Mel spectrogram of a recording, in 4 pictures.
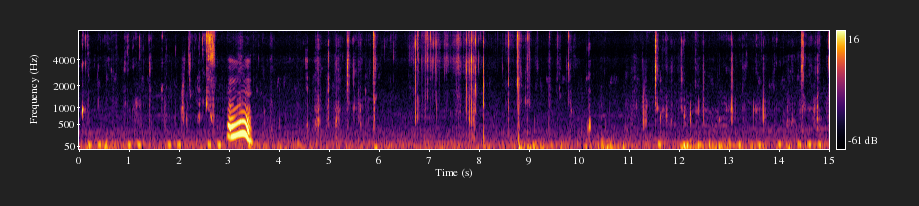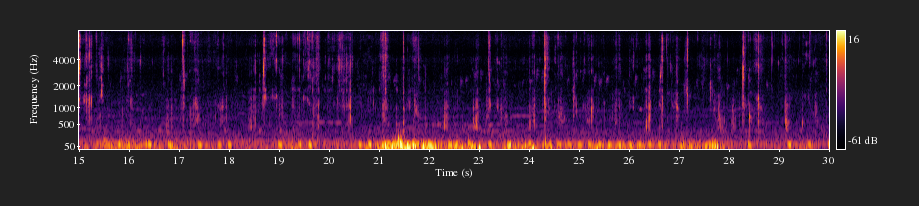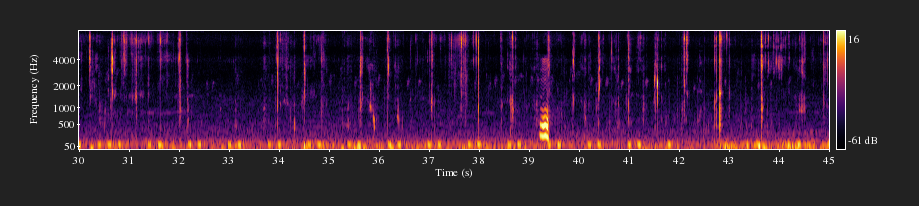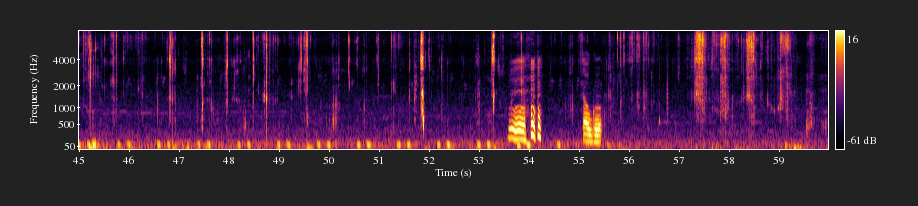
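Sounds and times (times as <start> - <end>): person crunching and chewing food: 0.0 - 59.9.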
